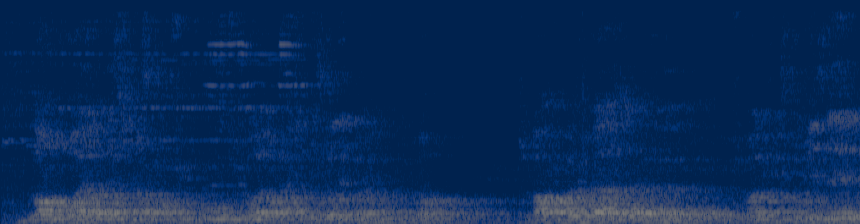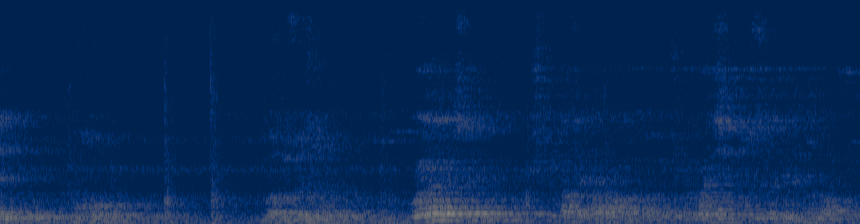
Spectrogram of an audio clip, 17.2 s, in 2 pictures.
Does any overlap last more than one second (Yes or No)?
No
